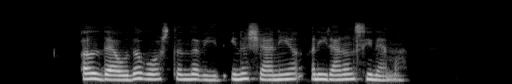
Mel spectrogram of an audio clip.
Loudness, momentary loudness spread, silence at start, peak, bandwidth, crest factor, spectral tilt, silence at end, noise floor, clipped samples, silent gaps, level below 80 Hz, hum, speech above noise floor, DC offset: -19 LUFS; 5 LU; 0.8 s; -4 dBFS; 7 kHz; 16 dB; -6.5 dB/octave; 1.1 s; -78 dBFS; under 0.1%; none; -66 dBFS; none; 60 dB; under 0.1%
